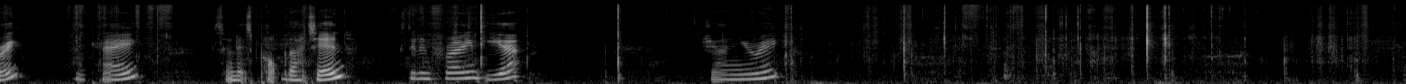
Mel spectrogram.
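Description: Stiff paper pages rustle and flip.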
